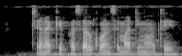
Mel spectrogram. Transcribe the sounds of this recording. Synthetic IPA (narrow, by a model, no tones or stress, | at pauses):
t͡ʃə̰nəkːepʰəsəlkoːnsemaːʈimẽɦot̪ʰeː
